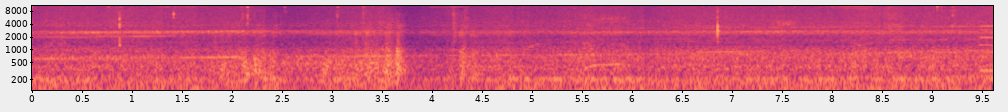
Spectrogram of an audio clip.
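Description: Odakyu Romancecar limited express train running at speed, heard from inside the passenger cabin: a steady rumble of wheels on rail with a faint whining tone above it.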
